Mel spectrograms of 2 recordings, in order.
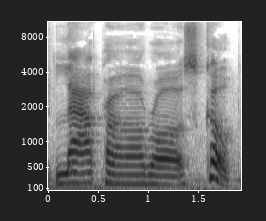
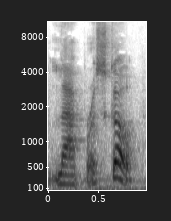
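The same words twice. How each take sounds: First: "Laparoscope" slowly, la-pa-ro-scope in separate beats; slow, evenly stretched "Laparoscope" for learners; broken into syllables. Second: Said in the usual way. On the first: Shown as a demonstration. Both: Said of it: "If we break it up in syllables".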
